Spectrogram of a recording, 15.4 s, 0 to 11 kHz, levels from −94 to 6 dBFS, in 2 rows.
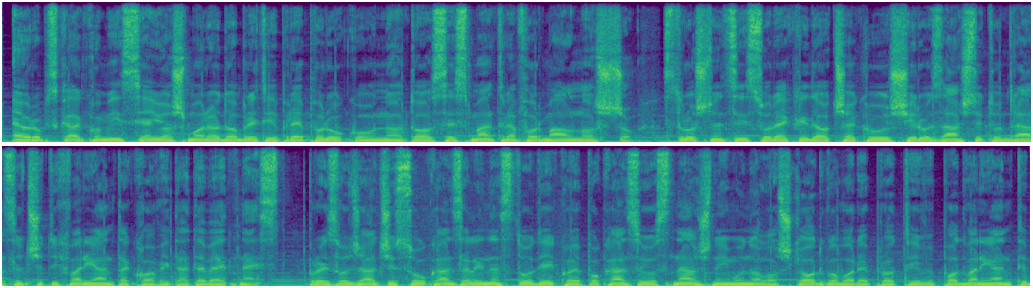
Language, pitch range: Croatian, 85-105 Hz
